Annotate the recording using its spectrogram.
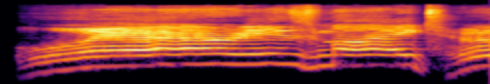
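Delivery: drawn-out, groaning monster voice; eerie moaning creature calling for its toe; slow ghostly groan. A narrator's reading. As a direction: moan it very slowly from the dark. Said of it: "it groaned".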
